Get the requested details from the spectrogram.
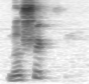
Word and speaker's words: Mushrik: let me know if I pronounce this right, Musirik, M-U-S? – Mushrik? – That's right. Thank you.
